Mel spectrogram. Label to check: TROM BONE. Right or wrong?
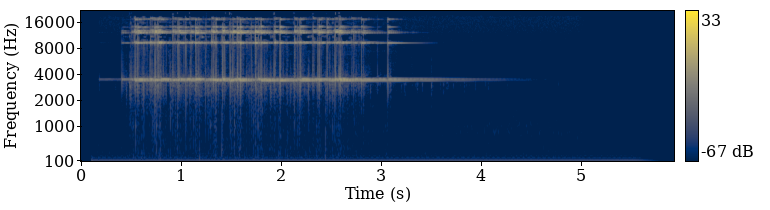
Wrong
